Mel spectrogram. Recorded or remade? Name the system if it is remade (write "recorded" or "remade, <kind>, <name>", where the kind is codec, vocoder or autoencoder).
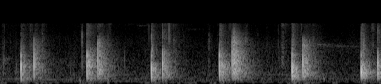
recorded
